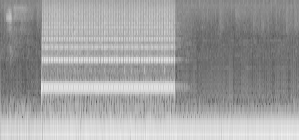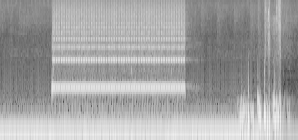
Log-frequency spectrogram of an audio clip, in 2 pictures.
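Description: A telephone ringback tone sounds twice while calling a member of a band, each long steady buzzing burst lasting about two seconds with a pause between, loud, followed by a brief rustle at the end.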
